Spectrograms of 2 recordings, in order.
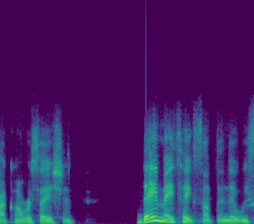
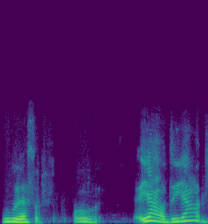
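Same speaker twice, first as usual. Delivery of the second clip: talking through a face mask; muffled voice behind a mask; 4 semitones higher than usual. Real, not acted. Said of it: "I'm talking through my mask".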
